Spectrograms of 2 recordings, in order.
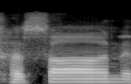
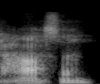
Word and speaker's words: Hasan: Ooh, I used to think it was Hassan, and then I actually heard him say it, and he's pronounced it Hasan.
